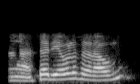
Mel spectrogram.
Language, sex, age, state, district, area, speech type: Tamil, male, 30-45, Tamil Nadu, Sivaganga, rural, conversation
